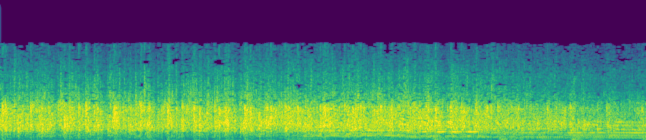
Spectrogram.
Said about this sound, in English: The curtain comes down on the final act of tonight's new play in the Little Theater off Times Square. It's a hit. The first nighters are on their feet demanding encores. Listen to them applaud.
